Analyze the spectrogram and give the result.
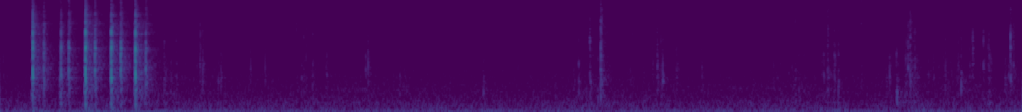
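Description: A vintage beige Fujitsu Siemens full-size plastic keyboard with a hollow case is tapped with fingertips. A quick burst of sharp, bright key clicks comes first, followed by sparse, softer taps over a steady low hum.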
